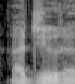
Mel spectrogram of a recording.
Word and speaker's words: Ajudha: And I'm talking about a lady named Poppy Ajua. – Mm. – Ajudha, excuse me. – How you spell that? – It is P O P P Y A J U D H A.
